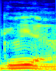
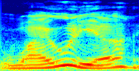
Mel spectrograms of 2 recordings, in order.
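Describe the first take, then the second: First: The word begins with a hard G sound. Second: The word begins with a W sound. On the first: The speaker calls it wrong. "want to say like Glia or something like that, but that's not how you pronounce it" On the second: The speaker calls it right. "I'm perhaps trying to pronounce it the right way"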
